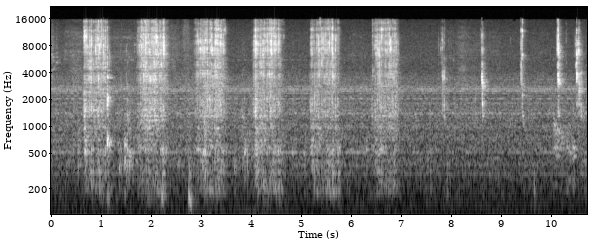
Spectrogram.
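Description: Mouth sounds of wine tasting: a sip of red wine drawn in and worked around the mouth with air, six short slurps about a second apart, then a few faint mouth clicks near the end.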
